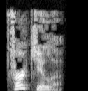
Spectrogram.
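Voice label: "furcula", British English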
